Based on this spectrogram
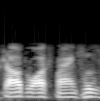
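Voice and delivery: ordinary delivery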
